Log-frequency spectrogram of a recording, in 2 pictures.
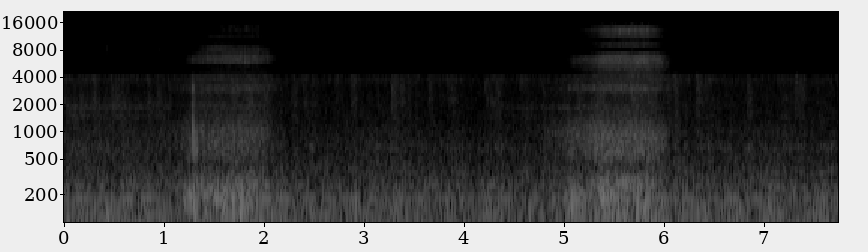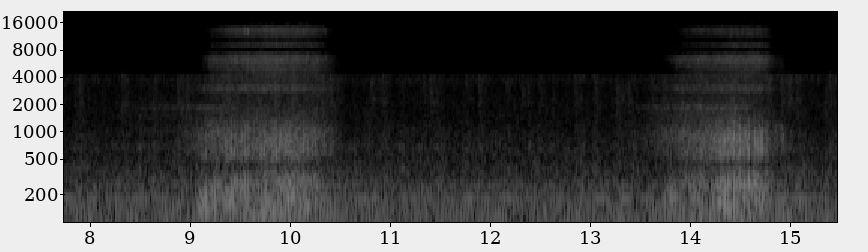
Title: Snoring 2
